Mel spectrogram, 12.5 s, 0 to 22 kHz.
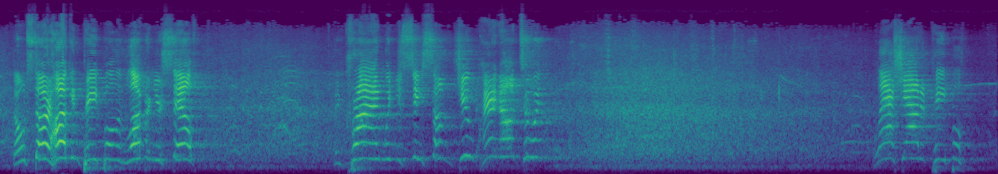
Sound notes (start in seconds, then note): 6.7 audience laughs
